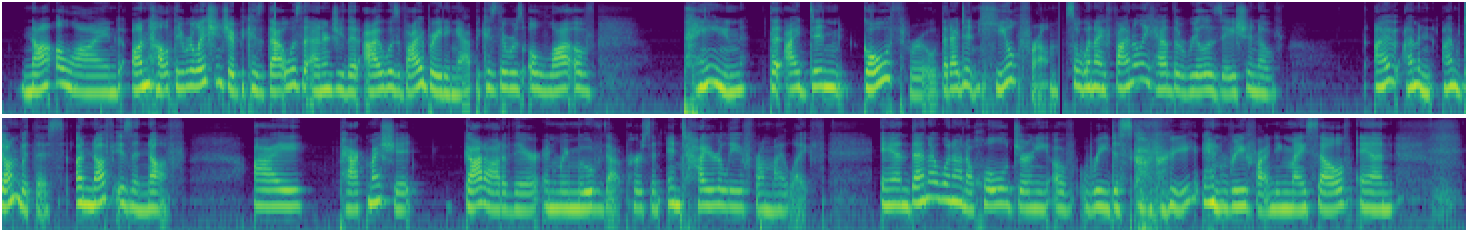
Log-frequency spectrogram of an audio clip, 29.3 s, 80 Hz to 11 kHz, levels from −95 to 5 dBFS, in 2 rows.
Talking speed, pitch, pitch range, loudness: 160 wpm, 235 Hz, 220-255 Hz, -20 LUFS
